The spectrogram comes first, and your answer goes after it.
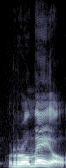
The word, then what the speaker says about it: Romeo: If my word starts with R, like Romeo, right? Romeo, a little bit of a roll, Romeo.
